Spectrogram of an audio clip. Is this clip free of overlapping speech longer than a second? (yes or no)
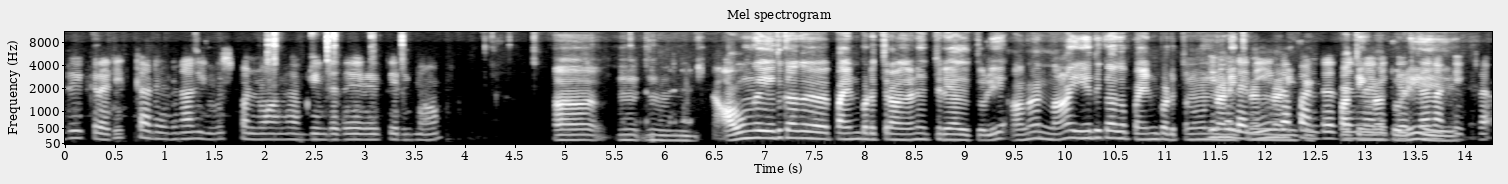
no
